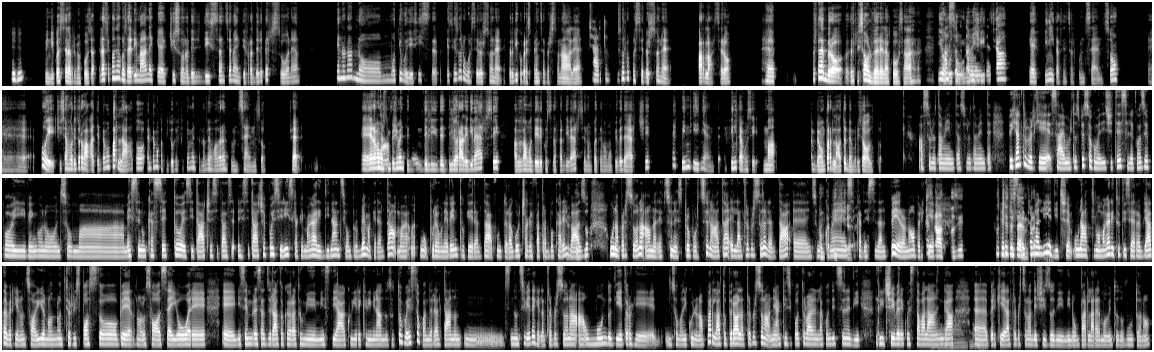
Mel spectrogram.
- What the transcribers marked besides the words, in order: chuckle; unintelligible speech; "degli" said as "delli"
- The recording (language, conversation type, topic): Italian, podcast, Come bilanci onestà e tatto nelle parole?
